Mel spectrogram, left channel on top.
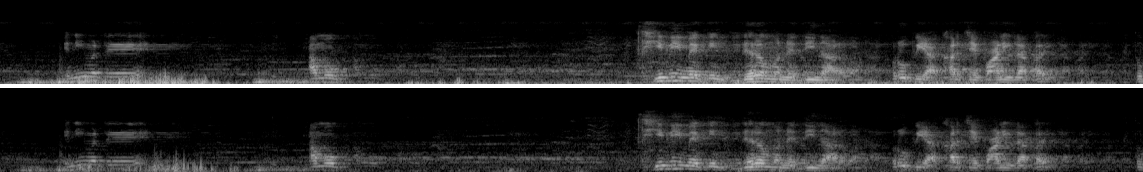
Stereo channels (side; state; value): right; quieter; 5.3 dB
